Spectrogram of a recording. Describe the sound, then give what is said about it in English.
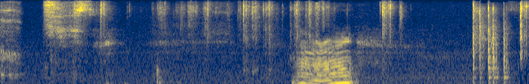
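A small object falls off a computer keyboard and clatters against hard plastic, a scatter of sharp taps and clicks, with a short strained vocal sound in the middle and a final burst of rattling. “Hold on, that fell off the keyboard.”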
